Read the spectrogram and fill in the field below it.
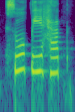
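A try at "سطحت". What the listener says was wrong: Oke, bagus.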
